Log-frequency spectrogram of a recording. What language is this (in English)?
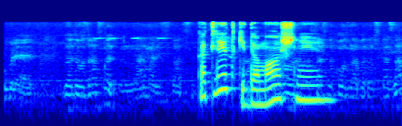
Russian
